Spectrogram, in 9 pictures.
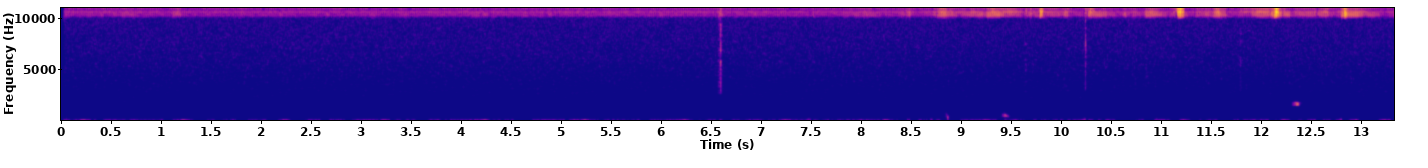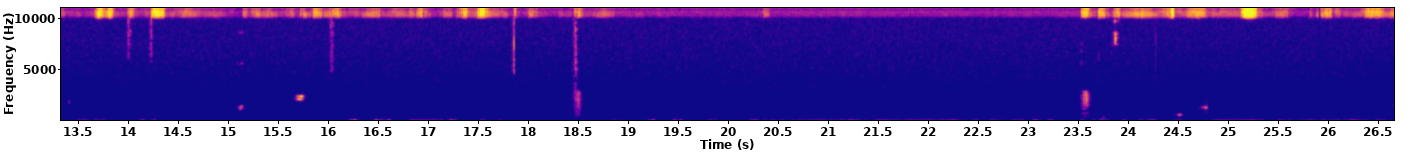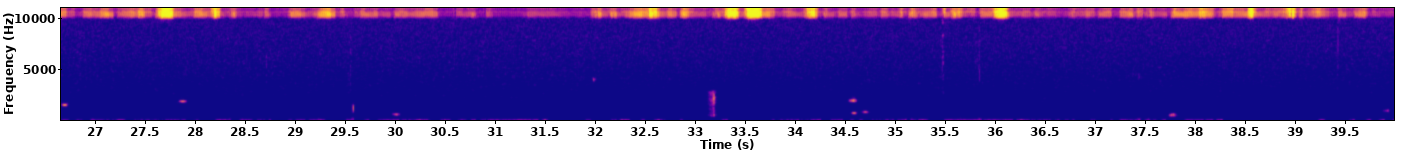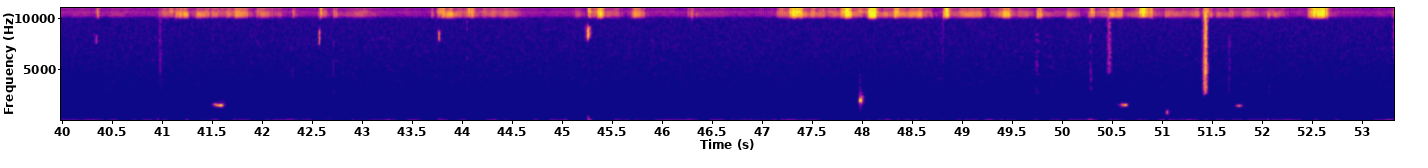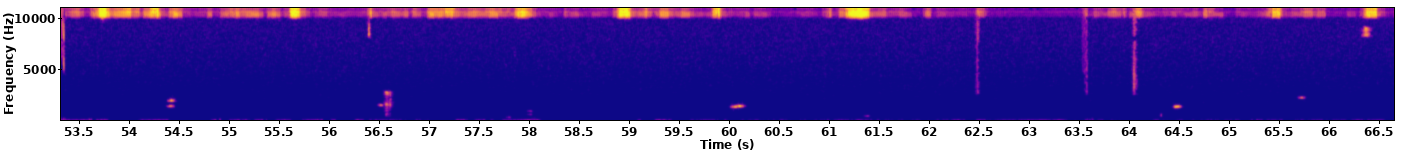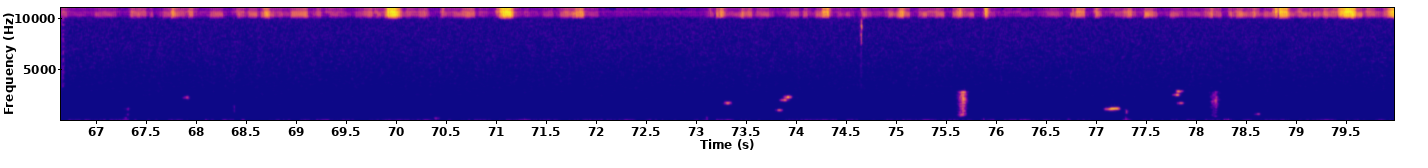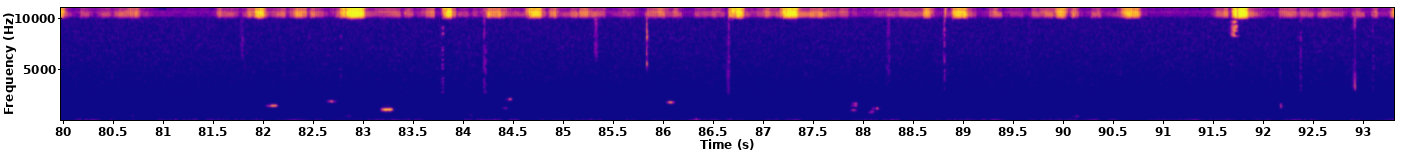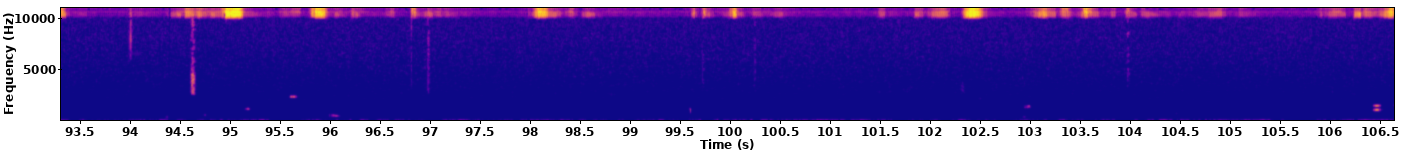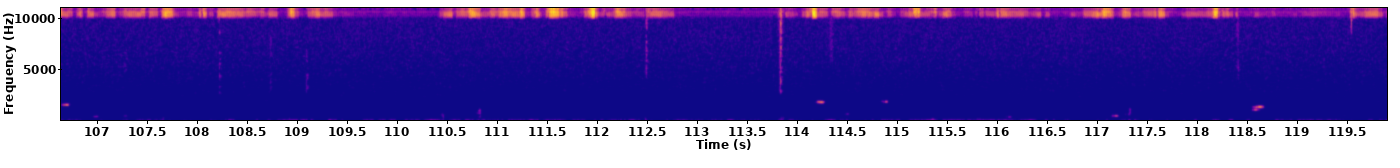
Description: A message from the series “Making Our Way Back.”…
